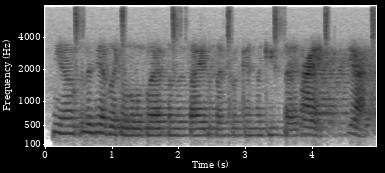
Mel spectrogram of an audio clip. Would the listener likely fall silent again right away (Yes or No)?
No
